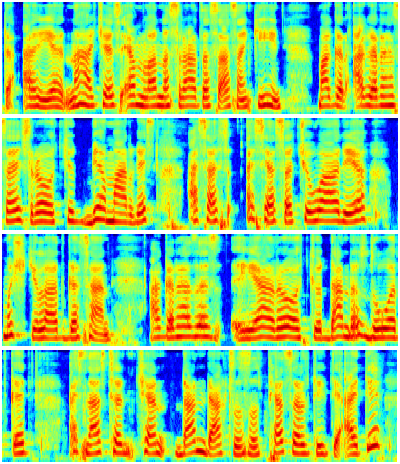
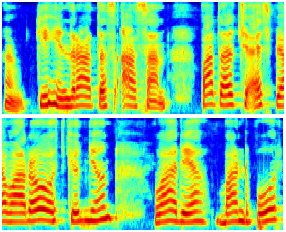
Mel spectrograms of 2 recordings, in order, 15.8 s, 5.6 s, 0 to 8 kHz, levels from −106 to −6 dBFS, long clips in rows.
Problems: background sounds at intervals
